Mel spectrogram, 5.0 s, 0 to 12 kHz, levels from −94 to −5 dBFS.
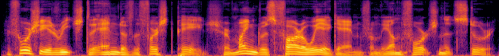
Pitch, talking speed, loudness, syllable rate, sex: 110 Hz, 240 wpm, -18 LUFS, 6.2 syllables/s, male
